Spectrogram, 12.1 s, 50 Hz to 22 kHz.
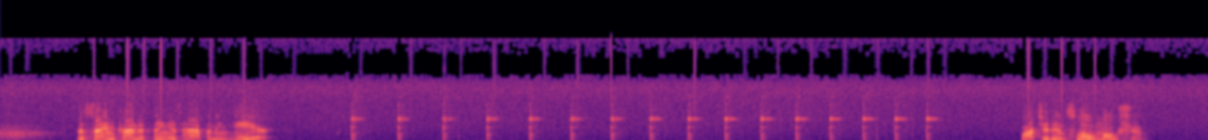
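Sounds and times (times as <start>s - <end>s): ball bearing bouncing on glass: 3.4s - 9.6s.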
